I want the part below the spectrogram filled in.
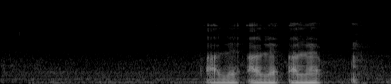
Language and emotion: Russian, neutral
